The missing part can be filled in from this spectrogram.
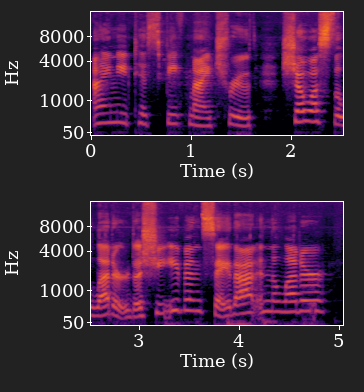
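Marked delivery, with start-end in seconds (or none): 0.0-1.7 mock petulant childish voice, much higher. Speaker mocking how someone made a woman sound, mock petulant child voice. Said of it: "infantilizing her with this voice, making it sound like she's a fifteen year old petulant child".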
